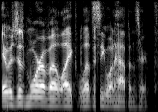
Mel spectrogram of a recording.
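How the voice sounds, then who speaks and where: A man's voice: medium pitch, quick pace, clear, resonant tone, dry recording. A man co-hosting a casual film review, informal and wry, rambling into asides and swearing freely. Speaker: podcast co-host reviewing films.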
